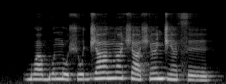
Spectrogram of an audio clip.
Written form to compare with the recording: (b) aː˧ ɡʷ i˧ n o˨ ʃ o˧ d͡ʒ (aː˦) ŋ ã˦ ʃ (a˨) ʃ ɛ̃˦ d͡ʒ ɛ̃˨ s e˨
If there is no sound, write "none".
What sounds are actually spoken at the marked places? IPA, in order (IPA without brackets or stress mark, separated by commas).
ɡʷ, aː˦, a˨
